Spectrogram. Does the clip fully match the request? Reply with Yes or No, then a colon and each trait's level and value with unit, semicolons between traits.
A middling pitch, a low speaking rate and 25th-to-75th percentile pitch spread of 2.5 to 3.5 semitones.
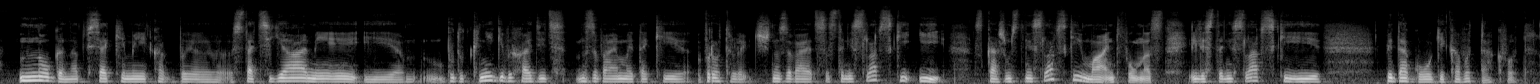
No: low, 130 Hz; slow, 105 wpm; average, 2.9 semitones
